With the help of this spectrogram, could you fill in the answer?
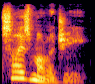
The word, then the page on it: seismology: British English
